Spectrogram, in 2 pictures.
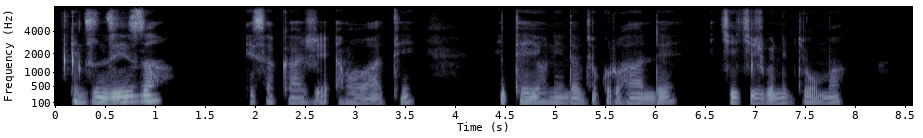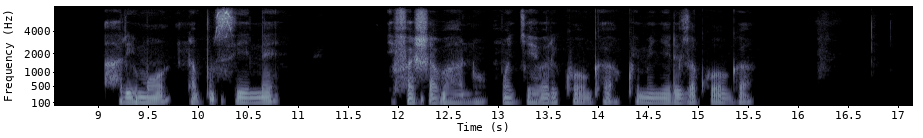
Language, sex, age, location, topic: Kinyarwanda, male, 25-35, Nyagatare, finance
